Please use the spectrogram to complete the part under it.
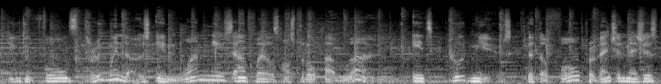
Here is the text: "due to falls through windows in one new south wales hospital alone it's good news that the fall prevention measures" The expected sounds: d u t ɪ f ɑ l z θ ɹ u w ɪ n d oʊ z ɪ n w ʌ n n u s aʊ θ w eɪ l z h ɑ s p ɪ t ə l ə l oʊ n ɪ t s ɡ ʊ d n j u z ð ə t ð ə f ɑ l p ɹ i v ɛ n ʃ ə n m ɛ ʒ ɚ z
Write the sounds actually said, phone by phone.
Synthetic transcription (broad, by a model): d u t ɪ f ɑ l z θ ɹ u w ɪ n d oʊ z ɪ n w ʌ n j u s aʊ θ w eɪ l z h ɑ s p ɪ t l ə l oʊ n ɪ t s ɡ ʊ d n j u z ð ə t ð ə f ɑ l p ɹ i v ɛ n ʃ ə n m ɛ ʒ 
